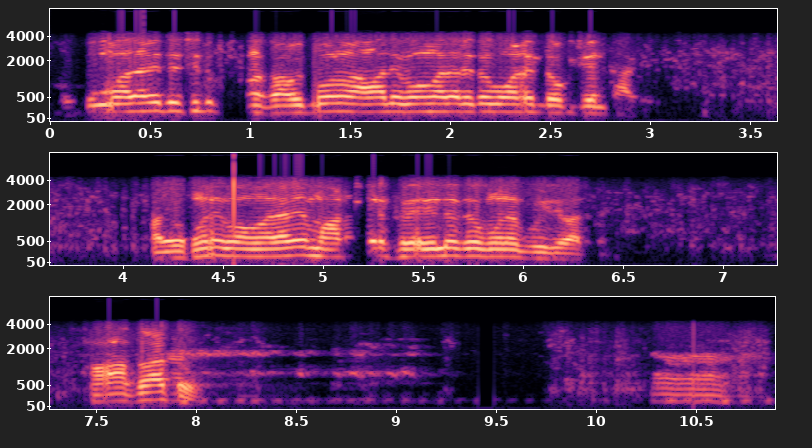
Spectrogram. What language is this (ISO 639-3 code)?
ben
